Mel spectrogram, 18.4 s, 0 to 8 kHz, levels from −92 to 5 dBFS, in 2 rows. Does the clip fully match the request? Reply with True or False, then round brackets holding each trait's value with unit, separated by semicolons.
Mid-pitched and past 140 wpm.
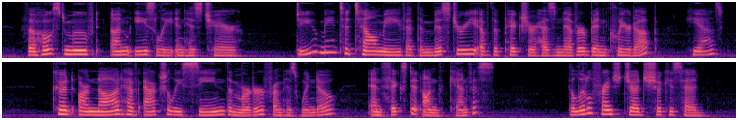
True (180 Hz; 160 wpm)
